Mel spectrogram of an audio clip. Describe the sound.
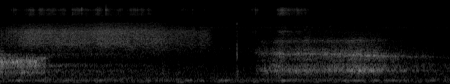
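A deep breath during a guided relaxation exercise: two long, soft, breathy rushes of air separated by a brief pause, steady and fairly faint, with no talking.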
